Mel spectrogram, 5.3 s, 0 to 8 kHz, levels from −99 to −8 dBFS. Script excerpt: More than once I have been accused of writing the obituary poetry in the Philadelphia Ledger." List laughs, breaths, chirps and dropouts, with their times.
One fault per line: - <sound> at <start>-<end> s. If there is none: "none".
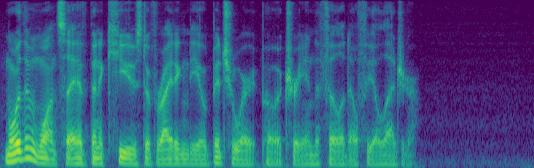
none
